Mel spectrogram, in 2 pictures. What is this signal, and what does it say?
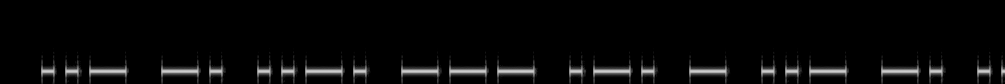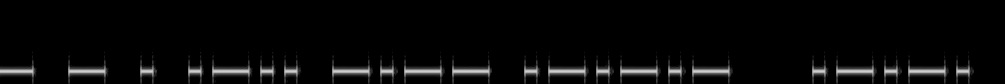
Morse code, heard as a keyed tone, about 10 wpm, 610 Hz. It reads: UNFORTUNATELY. <AR>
